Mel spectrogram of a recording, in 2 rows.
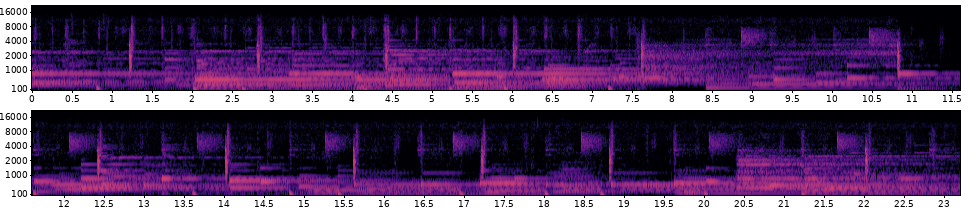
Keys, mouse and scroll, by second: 0.0 click, 1.0 click, 1.7 click, 3.1 click, 5.7 click, 6.5 click, 8.5 click, 10.1 g, 14.6 click, 15.6 click, 19.9 g.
